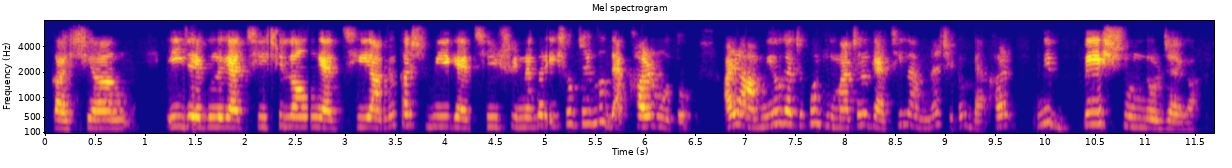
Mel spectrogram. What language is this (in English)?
Bangla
